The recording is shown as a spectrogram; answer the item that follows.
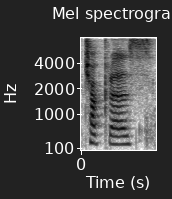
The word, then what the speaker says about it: chakras: Chakras, that's how you say it.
